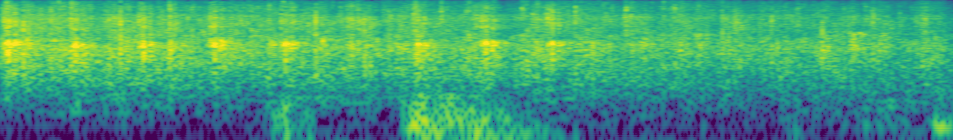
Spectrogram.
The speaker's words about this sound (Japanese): いろいろな証言をもとにお話をしていただきました。どうぞ今一度大きな拍手をお送りくださいませ。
